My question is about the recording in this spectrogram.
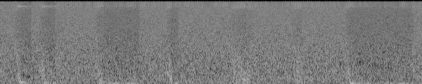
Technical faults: wrong sample width

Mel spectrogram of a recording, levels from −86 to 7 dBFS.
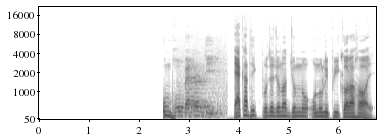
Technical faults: audio dropout to silence; switch to a distant microphone

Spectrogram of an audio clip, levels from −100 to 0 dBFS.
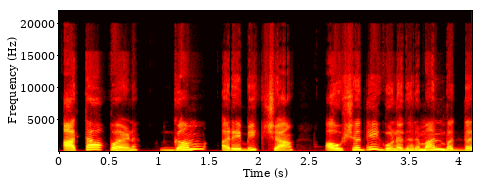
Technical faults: burst of packet loss; short concealed packet loss

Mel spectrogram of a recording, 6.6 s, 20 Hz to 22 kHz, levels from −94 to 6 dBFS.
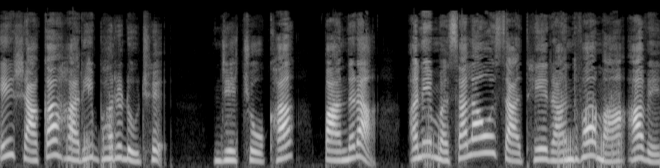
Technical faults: DAB burbling

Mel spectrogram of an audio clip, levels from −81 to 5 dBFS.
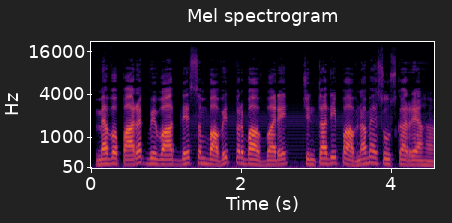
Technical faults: mains buzz

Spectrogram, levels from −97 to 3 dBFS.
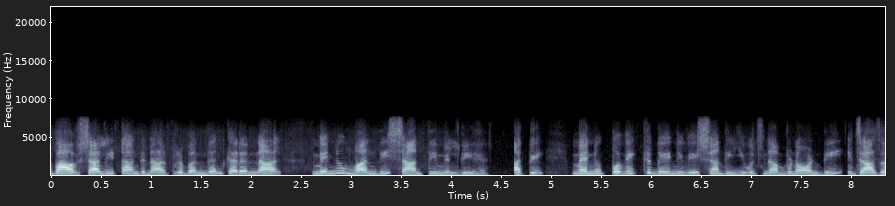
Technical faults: AMR wideband (HD Voice) codec; mains buzz

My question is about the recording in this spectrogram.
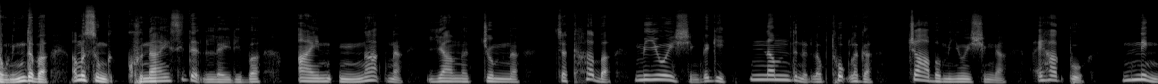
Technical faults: microphone overload; microphone volume stepped down

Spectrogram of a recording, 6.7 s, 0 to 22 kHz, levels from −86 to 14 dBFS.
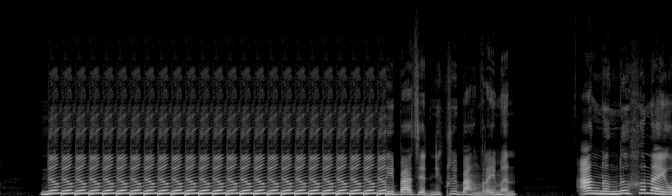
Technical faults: broken-record loop

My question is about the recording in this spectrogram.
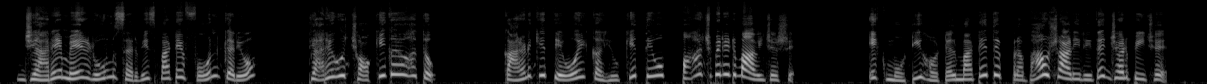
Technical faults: none

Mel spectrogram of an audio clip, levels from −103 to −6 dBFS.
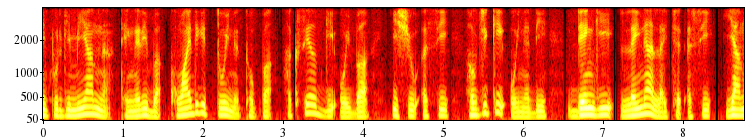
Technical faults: none

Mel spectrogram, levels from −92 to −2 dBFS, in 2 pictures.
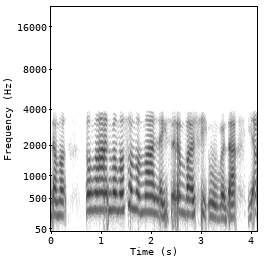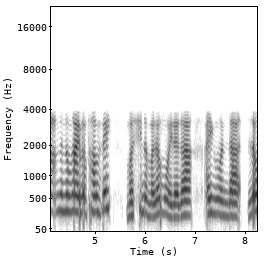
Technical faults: Codec 2 vocoder

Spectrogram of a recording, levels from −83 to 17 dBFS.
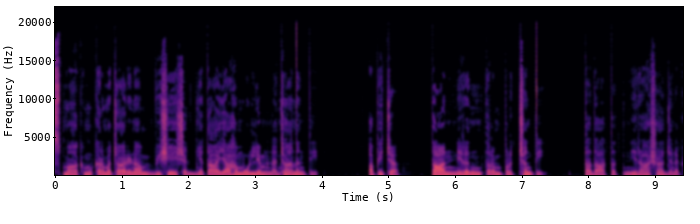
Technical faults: electrical switching spike

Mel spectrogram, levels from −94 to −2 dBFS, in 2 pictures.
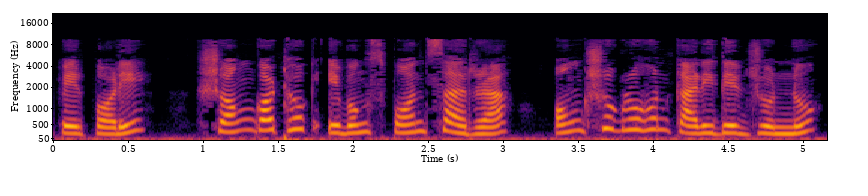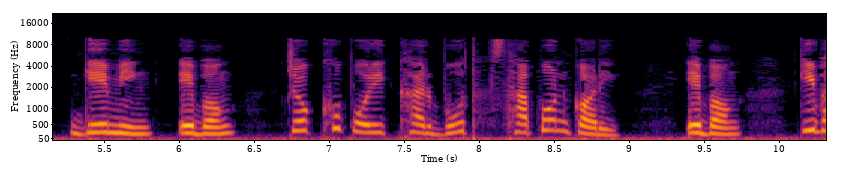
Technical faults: AAC compression

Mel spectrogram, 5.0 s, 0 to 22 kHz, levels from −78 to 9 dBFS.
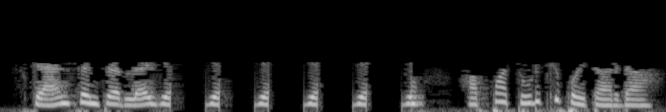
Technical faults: MP3 compression

